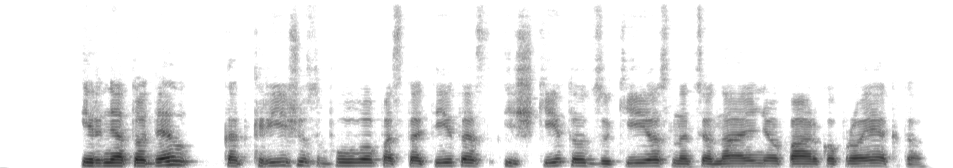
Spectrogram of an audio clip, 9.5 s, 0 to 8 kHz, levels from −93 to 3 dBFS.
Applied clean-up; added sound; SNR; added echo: neural mask model Resemble Enhance denoiser.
